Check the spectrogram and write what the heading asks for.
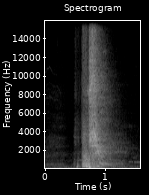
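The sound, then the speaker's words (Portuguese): A single loud human sneeze bursts out after a brief sharp inhale, its hissy spray tailing off quickly into quiet. “Espirrei”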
